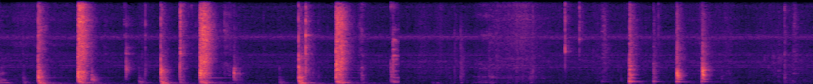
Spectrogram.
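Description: Rubber mallet striking a chisel to split away soft white cedar: about a dozen sharp, irregular knocks in the first four seconds, then a short run of further knocks after a pause.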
